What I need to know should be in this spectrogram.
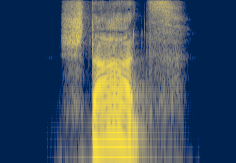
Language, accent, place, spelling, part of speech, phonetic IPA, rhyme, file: German, Germany, Berlin, Staats, noun, [ʃtaːt͡s], -aːt͡s, De-Staats.ogg
- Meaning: genitive singular of Staat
